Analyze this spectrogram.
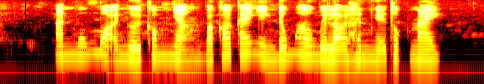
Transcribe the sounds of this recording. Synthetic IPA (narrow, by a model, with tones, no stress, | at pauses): ʔa˧jŋ̟mu˨˦ənmɔ̰˧˨jŋɨ˨˩əjkə˧wŋ͡mɲə̰˧˨nvaː˨˩kɔ˨˦kaː˨˦jɲḭ˧˨˩nɗʊ˨˦wŋ͡mhəː˧nve˨˩lwa̰ː˧˨jɦï˨˩ŋ̟ŋḛ˧˨t̪ʰwə˨˩t̚na˨˩j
